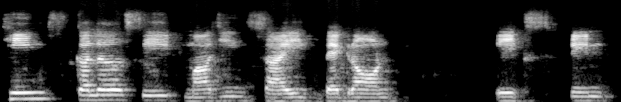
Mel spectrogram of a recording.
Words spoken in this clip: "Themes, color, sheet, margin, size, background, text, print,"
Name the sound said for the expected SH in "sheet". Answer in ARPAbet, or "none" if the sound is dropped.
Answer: S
